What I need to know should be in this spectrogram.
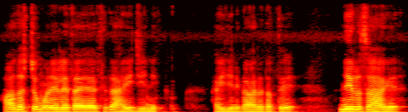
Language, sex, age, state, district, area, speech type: Kannada, male, 60+, Karnataka, Shimoga, rural, spontaneous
